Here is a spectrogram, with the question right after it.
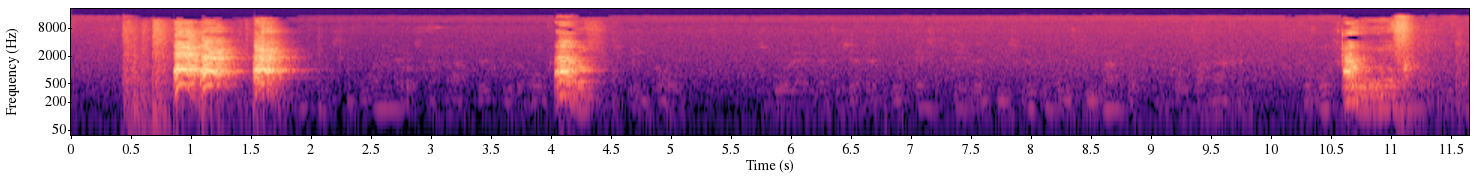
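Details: Miniature Pinscher driving another dog off the rug indoors, December 2009: a rapid double bark, then single sharp barks about two and six seconds apart, with quiet between.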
